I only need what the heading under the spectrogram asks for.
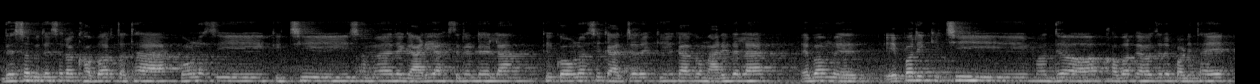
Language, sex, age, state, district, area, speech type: Odia, male, 18-30, Odisha, Khordha, rural, spontaneous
